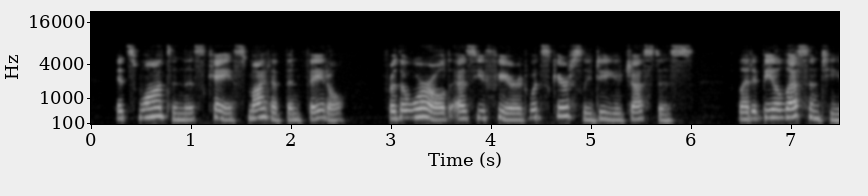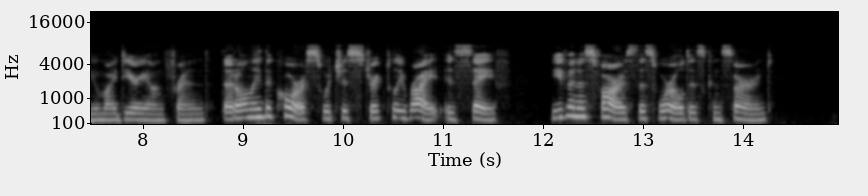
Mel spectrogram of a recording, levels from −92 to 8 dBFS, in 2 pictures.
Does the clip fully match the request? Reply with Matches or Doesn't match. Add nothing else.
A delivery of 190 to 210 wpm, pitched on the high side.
Matches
